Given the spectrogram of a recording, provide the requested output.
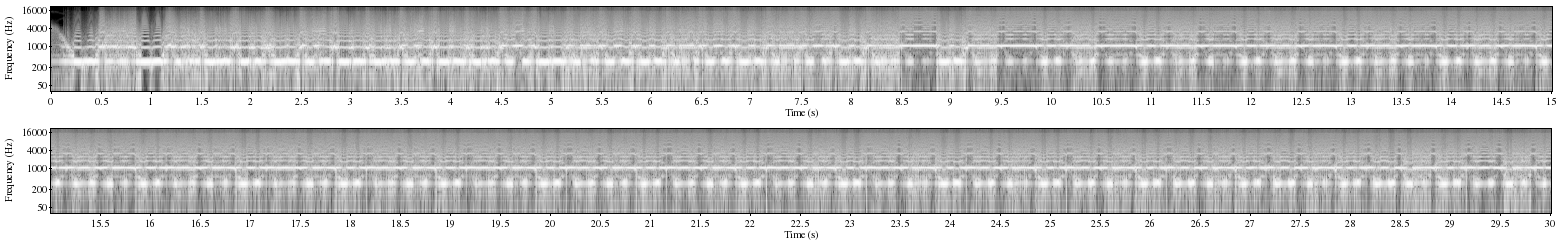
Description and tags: unalive serum
weird, insane, loud, crazy, migraine-inducing, loop, space, horror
